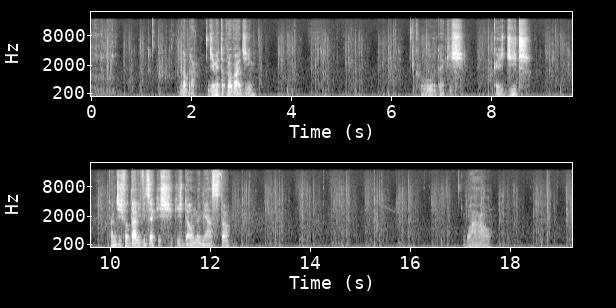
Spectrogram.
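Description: A horse's hooves thud steadily on snowy ground.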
